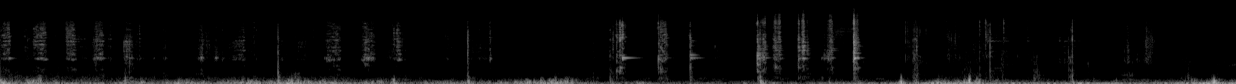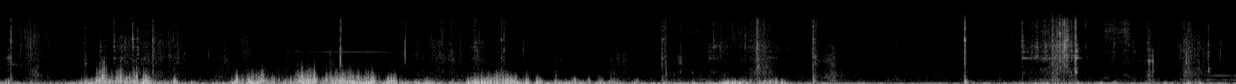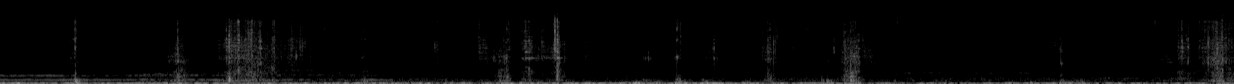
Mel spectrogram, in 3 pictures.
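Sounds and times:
digging tools scraping stony soil: 0.0 - 37.0.

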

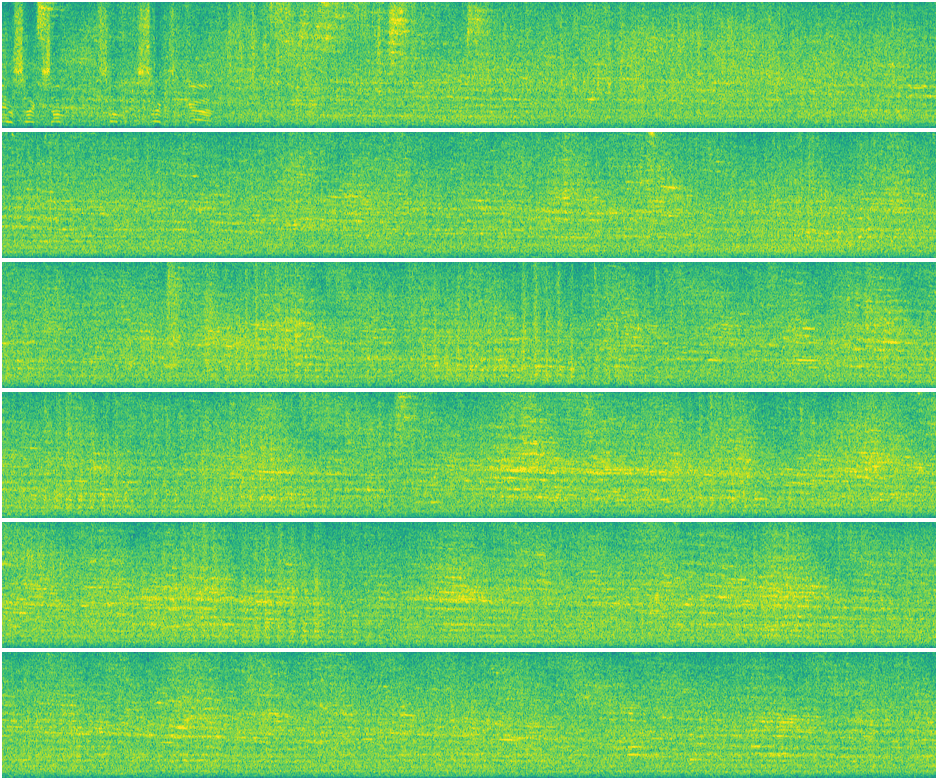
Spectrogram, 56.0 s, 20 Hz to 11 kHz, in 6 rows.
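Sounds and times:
steel wheels on rail: 0.0 - 56.0
high wheel squeal: 8.8 - 16.2, 41.4 - 42.5.

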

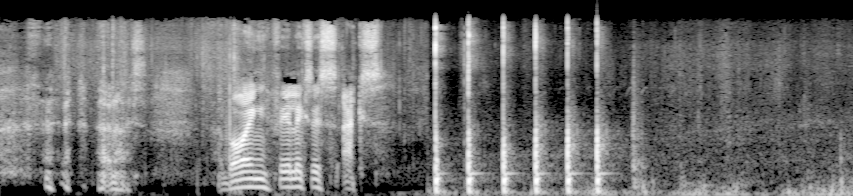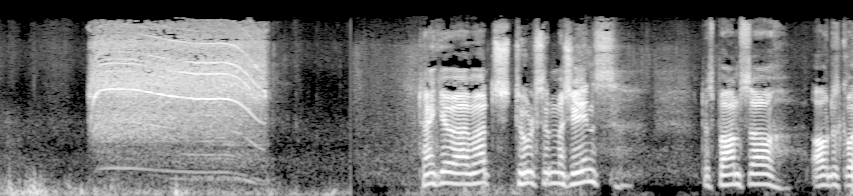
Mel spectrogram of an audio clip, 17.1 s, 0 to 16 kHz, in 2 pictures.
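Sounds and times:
axe knocking: 4.3 - 6.4
cordless drill whining: 9.4 - 11.3.

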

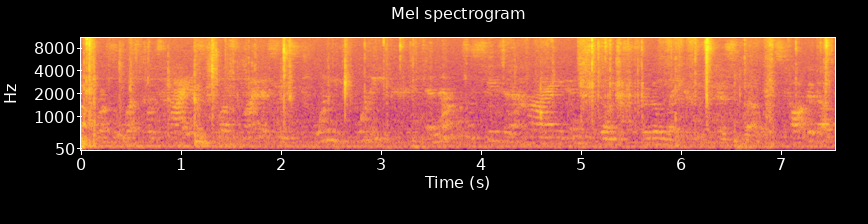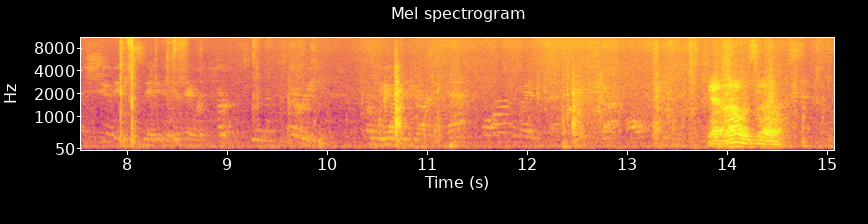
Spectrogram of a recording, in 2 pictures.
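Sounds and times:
faint background speech: 0.0 - 15.0.

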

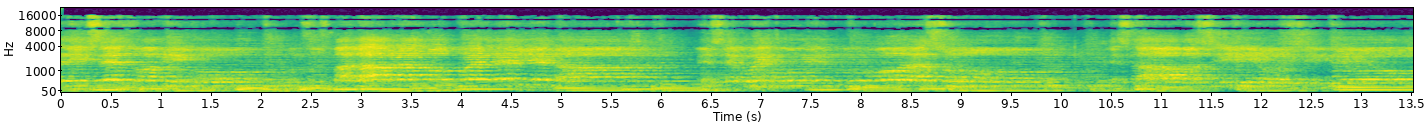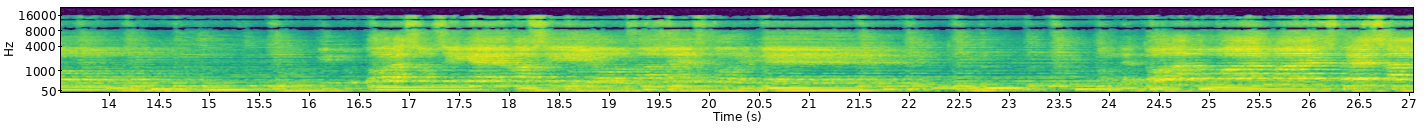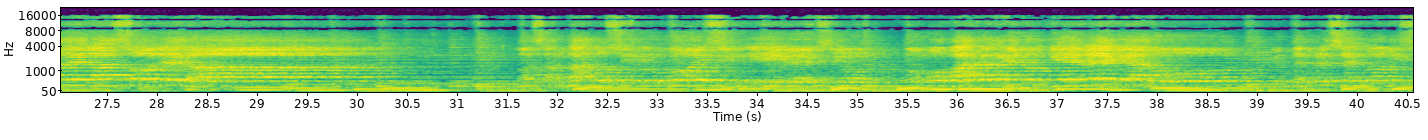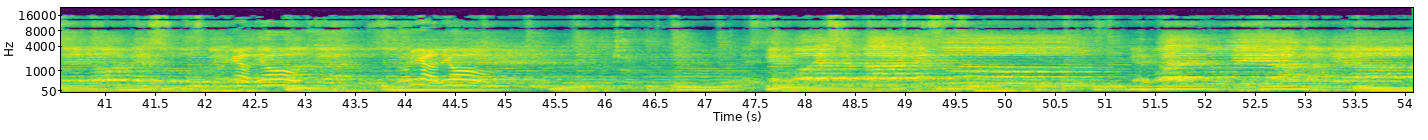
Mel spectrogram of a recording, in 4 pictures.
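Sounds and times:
low bass notes: 0.0 - 54.0
men's choir singing a hymn: 0.0 - 54.0.

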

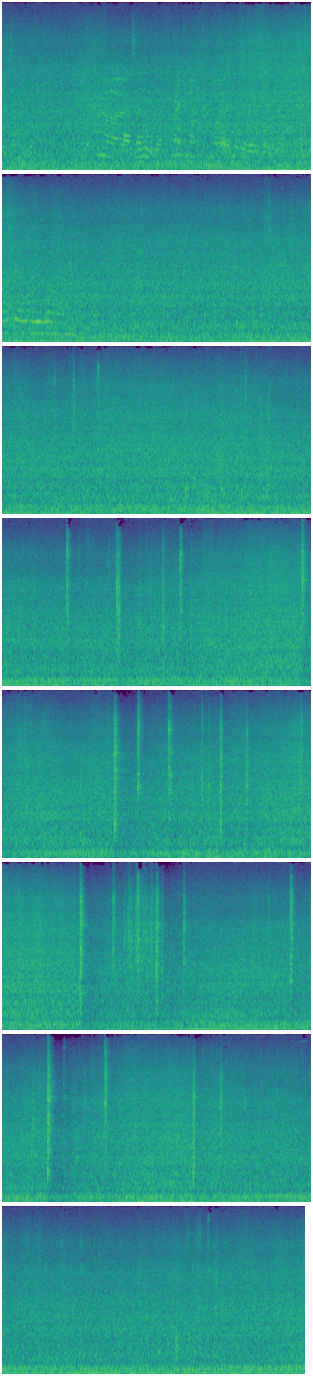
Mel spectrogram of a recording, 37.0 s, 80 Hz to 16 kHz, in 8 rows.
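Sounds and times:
low machinery hum: 0.0 - 37.0.

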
